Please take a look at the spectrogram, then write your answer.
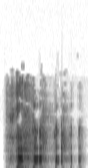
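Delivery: sudden run of staccato laughs; acted laughter. Else hears herself laughing before onlookers, involuntary laughter. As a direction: laugh out uncontrollably, in character. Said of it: "Wer lacht denn da?".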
